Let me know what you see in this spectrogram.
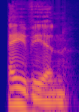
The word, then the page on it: avian: British English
